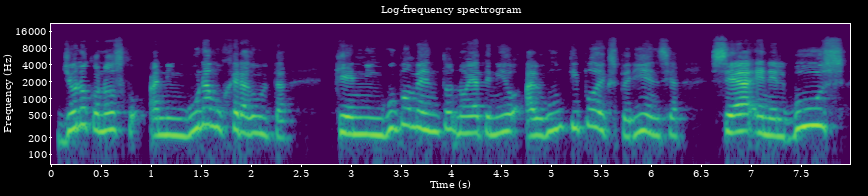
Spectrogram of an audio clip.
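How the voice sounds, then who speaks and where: A woman with a Brazilian accent, a native Portuguese speaker, talks through a live radio interview as the invited expert. Her voice sits a little high, and she explains earnestly, often restarting her phrases and padding them with small fillers. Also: moderate pace, a little mellow. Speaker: guest expert.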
